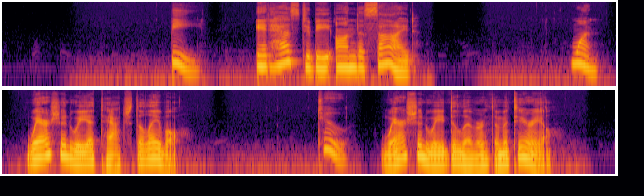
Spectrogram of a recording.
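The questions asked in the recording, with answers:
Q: It has to be on the side.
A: 1: Where should we attach the label?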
